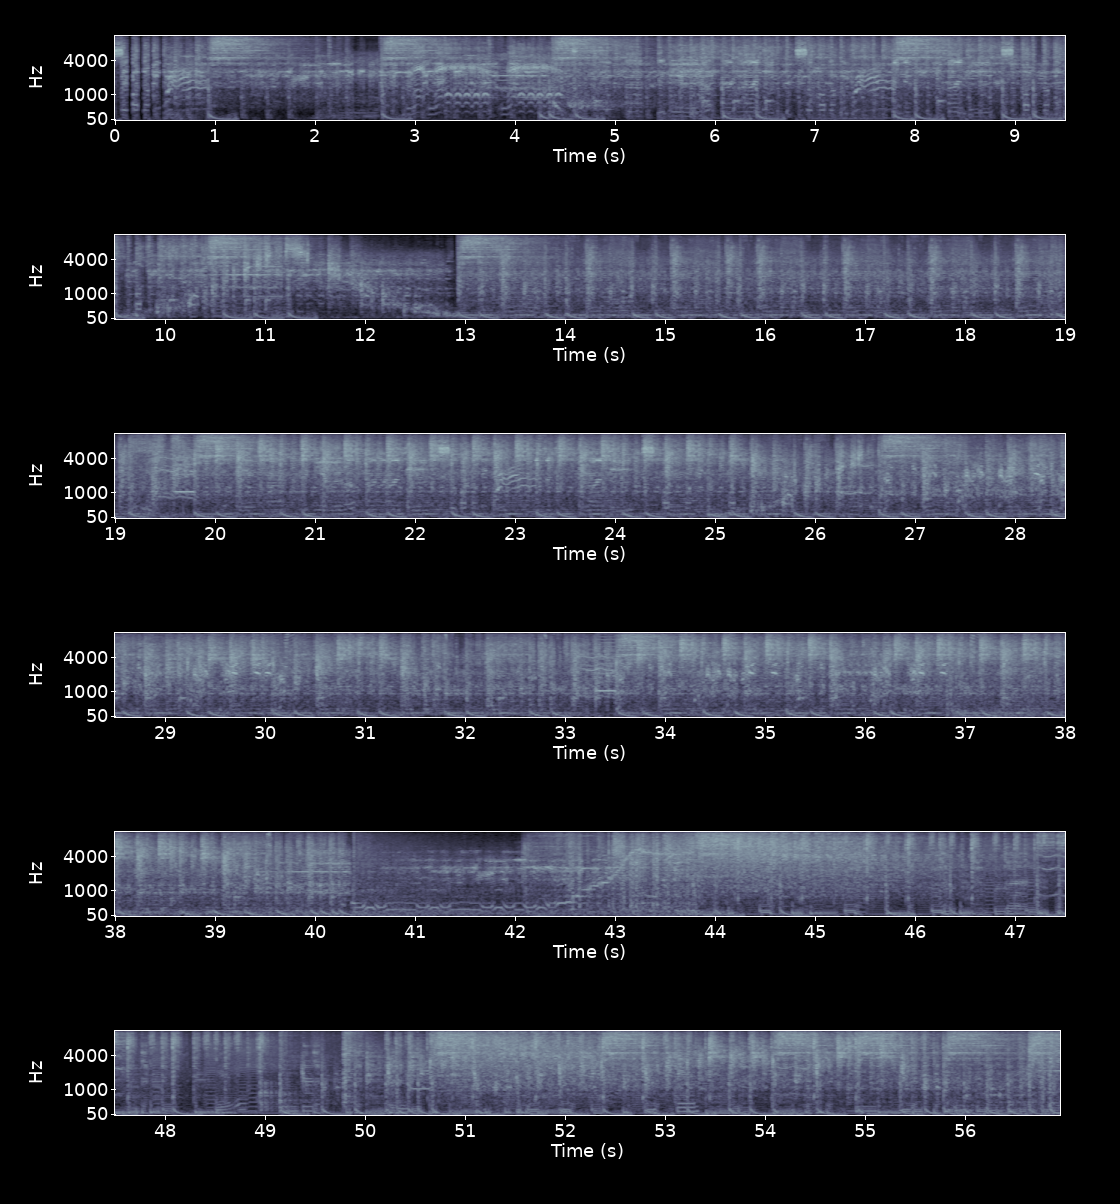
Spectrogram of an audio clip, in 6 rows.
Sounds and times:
Music: 0.0s - 56.9s
Sound effect: 3.9s - 6.7s, 24.7s - 46.3s.

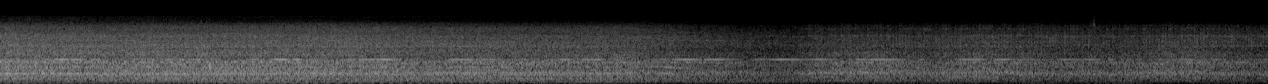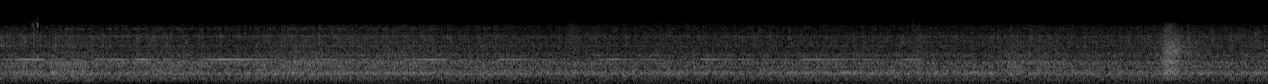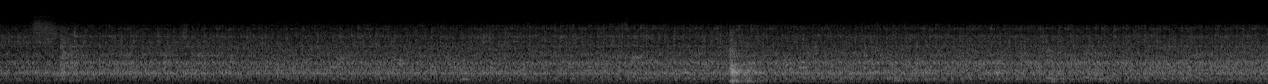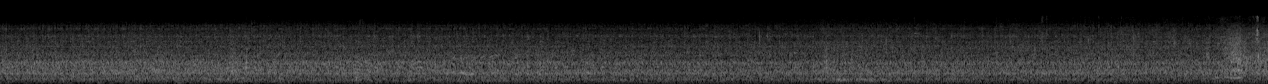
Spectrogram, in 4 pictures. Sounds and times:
Reversing beeps: 0.0s - 22.2s, 31.5s - 34.4s.

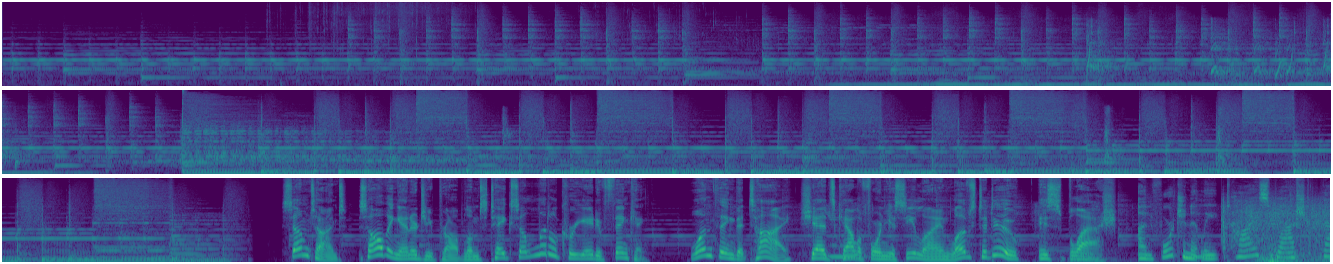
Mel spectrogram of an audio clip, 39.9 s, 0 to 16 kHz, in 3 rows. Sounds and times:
Music: 0.0s - 39.8s
Speech: 29.4s - 39.8s.

